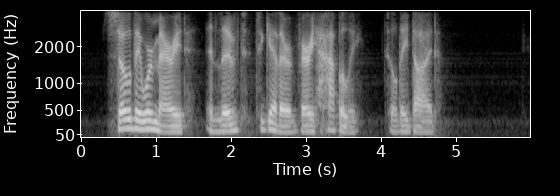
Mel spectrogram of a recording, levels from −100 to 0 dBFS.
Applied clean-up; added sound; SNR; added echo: none; none; none; none.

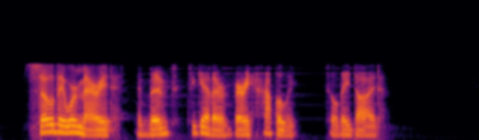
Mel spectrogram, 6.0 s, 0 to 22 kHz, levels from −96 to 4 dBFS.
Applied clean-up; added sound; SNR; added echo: neural mask model DeepFilterNet 3.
